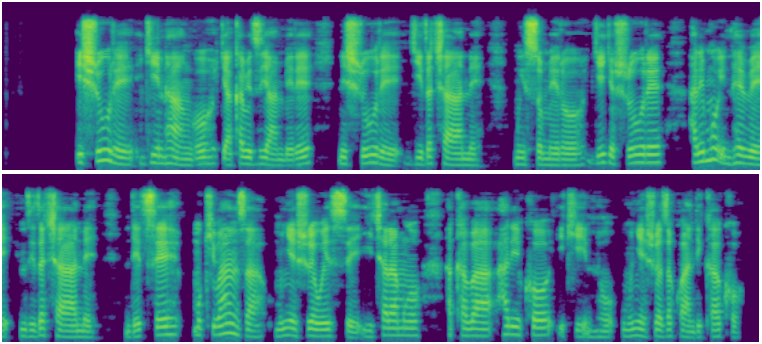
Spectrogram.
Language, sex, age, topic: Rundi, male, 36-49, education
